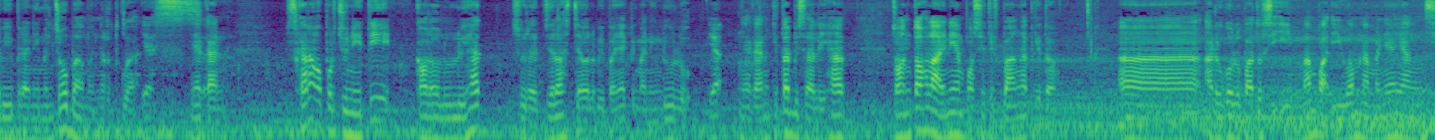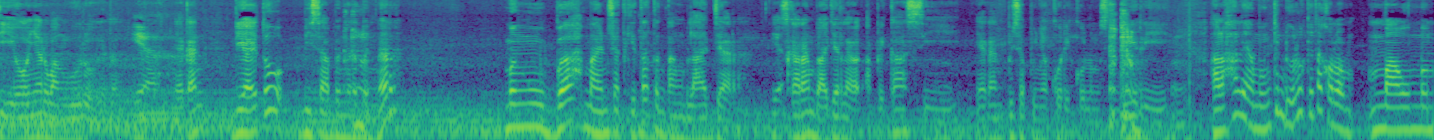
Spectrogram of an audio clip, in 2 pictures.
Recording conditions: background noise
